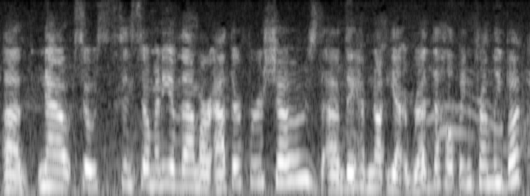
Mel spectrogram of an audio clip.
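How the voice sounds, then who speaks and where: A woman speaking informally to a live audience as an academic host and teacher, with halting pauses and repeats. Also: sits high, rough recording. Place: outdoors at a campground. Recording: outdoor public address with background noise. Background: faint outdoor ambient noise.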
